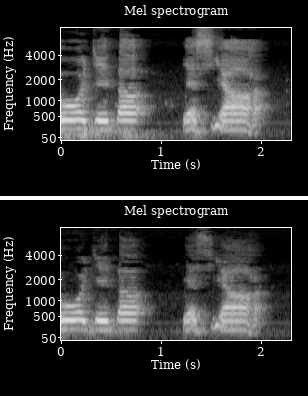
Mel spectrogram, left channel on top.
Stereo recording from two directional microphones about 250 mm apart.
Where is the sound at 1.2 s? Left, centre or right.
Left.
